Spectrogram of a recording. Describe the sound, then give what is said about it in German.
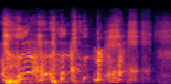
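A person imitates a woman's sudden coughing fit with a rapid run of harsh, voiced coughs and bursts, slightly laugh-like, ending in a short breathy gasp. “plötzlich muss sie voll husten so.”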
